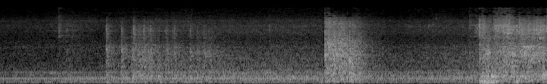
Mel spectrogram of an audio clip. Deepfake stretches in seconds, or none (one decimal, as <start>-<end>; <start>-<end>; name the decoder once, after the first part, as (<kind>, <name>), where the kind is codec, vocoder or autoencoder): none

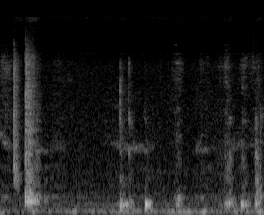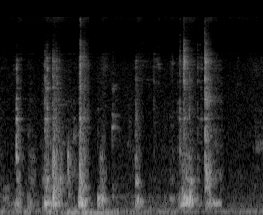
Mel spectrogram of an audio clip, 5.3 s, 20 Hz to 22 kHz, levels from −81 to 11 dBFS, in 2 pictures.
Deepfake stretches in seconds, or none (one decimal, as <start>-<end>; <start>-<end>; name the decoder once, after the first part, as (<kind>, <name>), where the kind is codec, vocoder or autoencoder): none

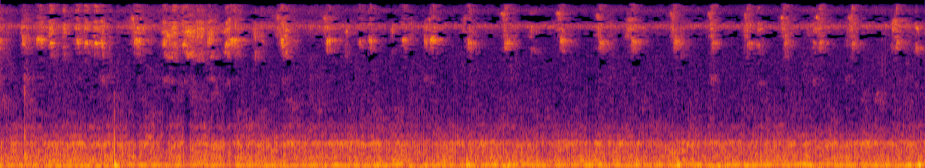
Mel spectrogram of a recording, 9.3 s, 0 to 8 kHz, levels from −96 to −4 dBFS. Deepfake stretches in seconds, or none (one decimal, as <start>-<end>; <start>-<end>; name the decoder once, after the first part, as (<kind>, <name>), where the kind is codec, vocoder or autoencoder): 0.0-0.4 (vocoder, Vocos); 1.2-9.3

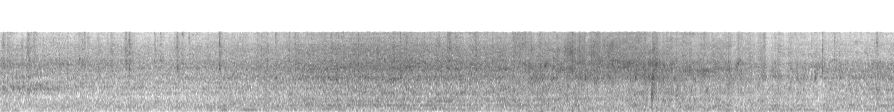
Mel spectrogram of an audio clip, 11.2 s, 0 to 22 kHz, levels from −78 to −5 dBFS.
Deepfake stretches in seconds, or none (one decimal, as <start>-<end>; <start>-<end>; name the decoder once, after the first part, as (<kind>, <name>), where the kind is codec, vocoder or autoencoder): 6.3-10.3 (codec, HILCodec)

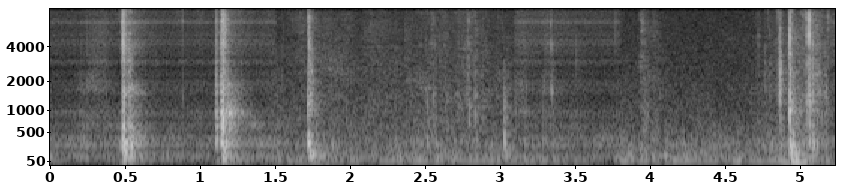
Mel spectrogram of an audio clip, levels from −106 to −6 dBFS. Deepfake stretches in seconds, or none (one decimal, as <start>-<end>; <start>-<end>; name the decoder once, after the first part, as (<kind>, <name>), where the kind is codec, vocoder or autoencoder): 0.0-1.5 (codec, ZipCodec); 3.1-3.8

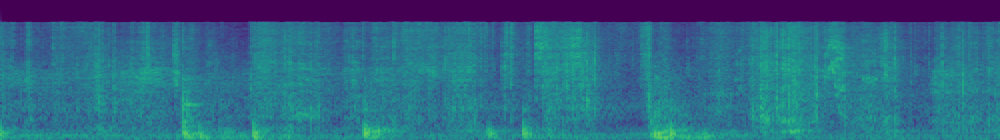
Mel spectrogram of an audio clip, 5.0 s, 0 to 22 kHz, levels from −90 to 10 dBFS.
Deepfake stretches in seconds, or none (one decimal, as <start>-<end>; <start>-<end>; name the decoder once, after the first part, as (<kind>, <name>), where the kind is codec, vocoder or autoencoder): 0.0-2.3 (vocoder, Vocos); 3.8-5.0

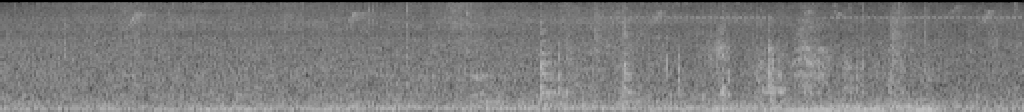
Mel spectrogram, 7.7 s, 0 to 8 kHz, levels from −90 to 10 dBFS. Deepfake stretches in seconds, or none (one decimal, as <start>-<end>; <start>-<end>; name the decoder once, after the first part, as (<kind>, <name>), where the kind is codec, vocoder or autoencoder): 2.8-5.0 (vocoder, Vocos)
